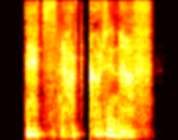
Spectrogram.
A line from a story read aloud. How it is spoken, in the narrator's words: she whispered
